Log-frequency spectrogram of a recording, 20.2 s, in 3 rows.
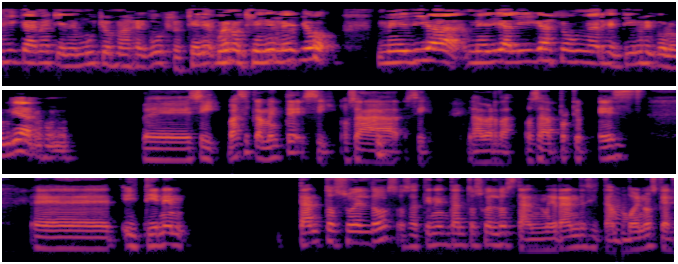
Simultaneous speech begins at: none

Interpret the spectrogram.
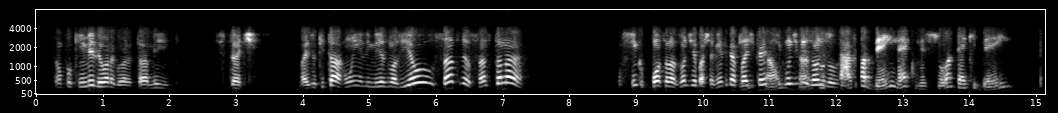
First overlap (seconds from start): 10.6 s

